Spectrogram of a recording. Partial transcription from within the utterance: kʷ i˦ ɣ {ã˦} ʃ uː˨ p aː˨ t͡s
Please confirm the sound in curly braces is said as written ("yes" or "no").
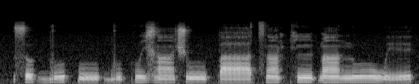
no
